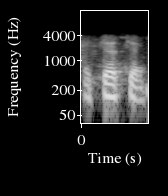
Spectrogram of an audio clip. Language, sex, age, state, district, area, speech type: Urdu, male, 18-30, Bihar, Purnia, rural, conversation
